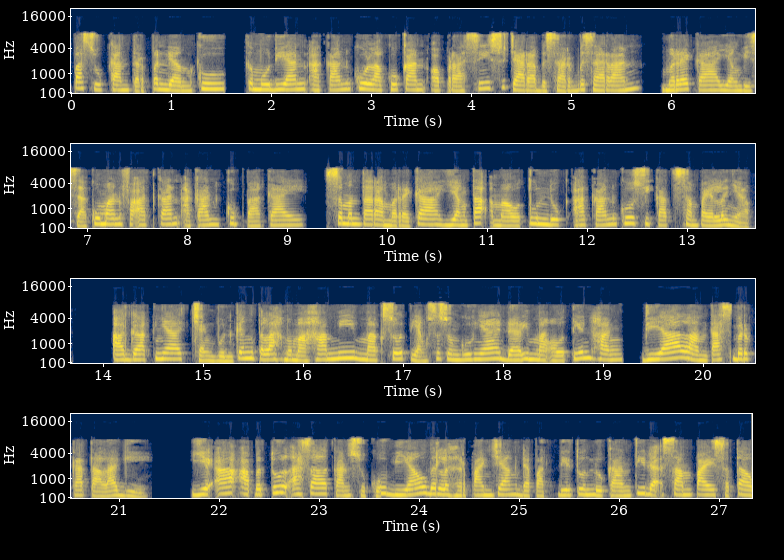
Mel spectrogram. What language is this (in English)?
Indonesian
